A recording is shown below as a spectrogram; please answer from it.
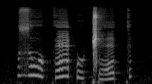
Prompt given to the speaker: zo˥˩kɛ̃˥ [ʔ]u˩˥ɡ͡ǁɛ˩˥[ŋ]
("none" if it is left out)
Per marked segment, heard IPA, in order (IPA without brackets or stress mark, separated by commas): ʔ, k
